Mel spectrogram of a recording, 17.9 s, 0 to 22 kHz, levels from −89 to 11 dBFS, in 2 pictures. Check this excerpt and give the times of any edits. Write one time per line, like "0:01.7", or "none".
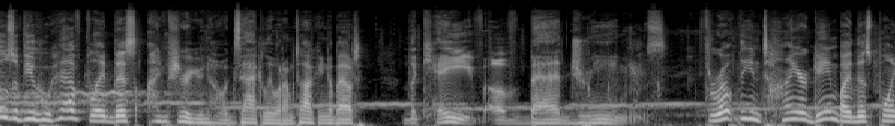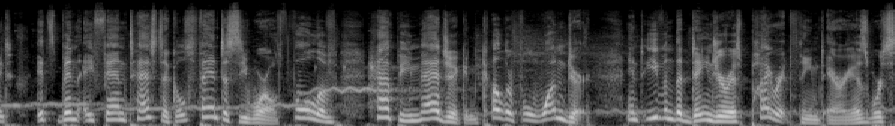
0:09.1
